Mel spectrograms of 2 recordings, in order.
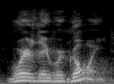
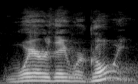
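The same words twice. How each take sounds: First: Said in the usual way. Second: Slow, louder where they were going; emphatic teaching. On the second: Shown as a demonstration. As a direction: stress it for the notes. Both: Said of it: "put a two".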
